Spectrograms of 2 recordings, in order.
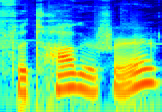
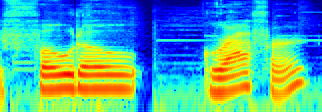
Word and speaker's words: photographer: Also, please be careful with the word photographer because many people will try to say it as a photographer, but that is not the correct way to say it.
